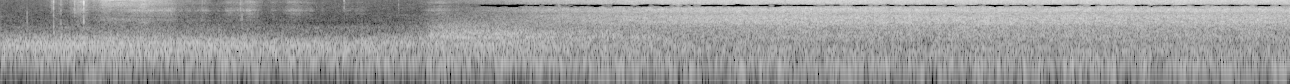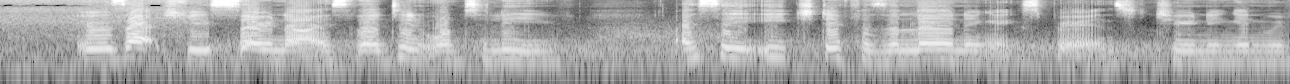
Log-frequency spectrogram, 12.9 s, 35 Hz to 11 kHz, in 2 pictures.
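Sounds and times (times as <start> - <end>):
waterfall rushing: 2.6 - 7.7
speech: 6.8 - 12.9.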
